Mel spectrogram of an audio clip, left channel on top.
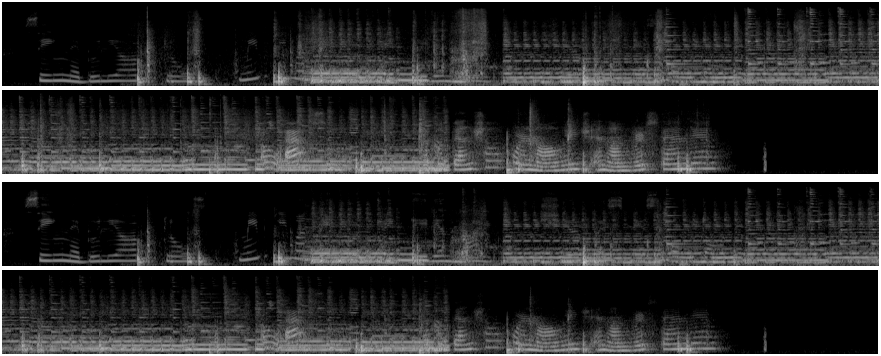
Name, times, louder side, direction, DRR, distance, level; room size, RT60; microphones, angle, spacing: voice 1, 0.0-2.0 2.4-4.9 5.3-7.4, right 1 dB, 25° right, 2.4 m, -41 dB
sound 1, 1.3-2.4 2.7-5.3 5.8-6.7 7.0-7.1 7.3-8.3 8.9-11.5 12.3-13.5 13.8-14.8 15.1-15.2 15.5-15.8, left 2 dB, 60° left, 1.9 m, -33 dB
sound 2, 3.0-13.3, left 1 dB, 10° left, 0.5 m, -30 dB
voice 2, 11.3-16.1, left 3 dB, 80° left, 2.1 m, -32 dB
head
